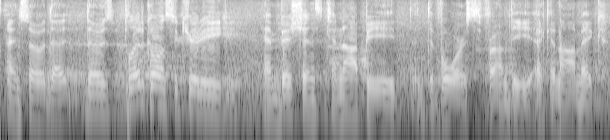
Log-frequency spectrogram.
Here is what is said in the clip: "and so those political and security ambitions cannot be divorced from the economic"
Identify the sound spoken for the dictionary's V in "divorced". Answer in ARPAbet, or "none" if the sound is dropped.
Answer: V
